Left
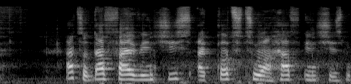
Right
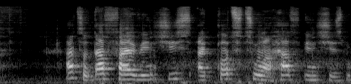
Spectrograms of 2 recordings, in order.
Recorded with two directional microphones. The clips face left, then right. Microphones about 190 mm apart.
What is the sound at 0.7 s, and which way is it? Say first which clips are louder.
Speech: left 4 dB; 30° left (ahead or behind).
